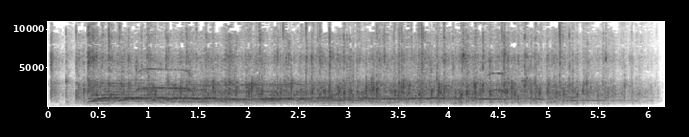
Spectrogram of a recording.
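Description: Audience applauding and cheering, with a few high whoops in the first couple of seconds; the clapping tails off near the end.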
